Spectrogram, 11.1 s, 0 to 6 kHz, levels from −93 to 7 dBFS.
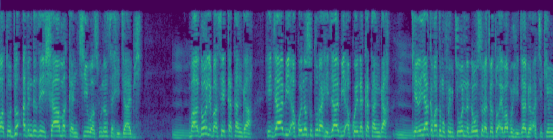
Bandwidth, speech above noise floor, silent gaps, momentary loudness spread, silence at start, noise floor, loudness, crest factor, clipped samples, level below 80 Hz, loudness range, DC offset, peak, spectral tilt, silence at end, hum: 5.8 kHz; 38 dB; none; 8 LU; 0 s; -58 dBFS; -19 LUFS; 18 dB; under 0.1%; -66 dBFS; 3 LU; under 0.1%; -2 dBFS; -5.5 dB/octave; 0 s; none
